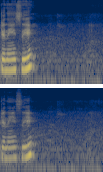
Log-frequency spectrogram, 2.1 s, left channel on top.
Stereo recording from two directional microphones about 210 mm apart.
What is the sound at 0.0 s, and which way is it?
Speech, 45° left (ahead or behind).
